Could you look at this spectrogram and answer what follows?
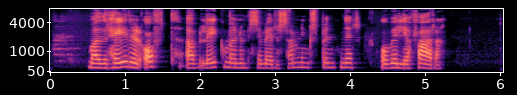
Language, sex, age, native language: Icelandic, female, 30-39, Icelandic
